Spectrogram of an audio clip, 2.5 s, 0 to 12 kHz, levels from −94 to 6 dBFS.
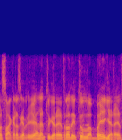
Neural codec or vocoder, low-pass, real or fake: none; 7.2 kHz; real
